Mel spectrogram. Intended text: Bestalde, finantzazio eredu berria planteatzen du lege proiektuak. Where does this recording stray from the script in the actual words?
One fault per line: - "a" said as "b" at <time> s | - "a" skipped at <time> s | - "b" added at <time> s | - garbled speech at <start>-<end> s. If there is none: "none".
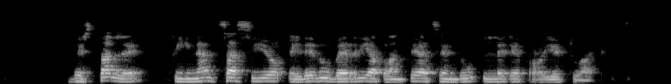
none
